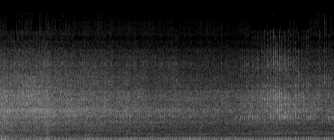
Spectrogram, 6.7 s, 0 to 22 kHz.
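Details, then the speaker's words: Toro Powerlite single-stage snow blower, model 381182, 98cc two-stroke, 16-inch, old primer bulb, briefly warmed up, clearing sidewalk: steady buzz with low even drone, no misses or knocks; normal running under load. "don't know, I think it works pretty good. It doesn't throw it real far, but it still beats the shovel, that's for sure."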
